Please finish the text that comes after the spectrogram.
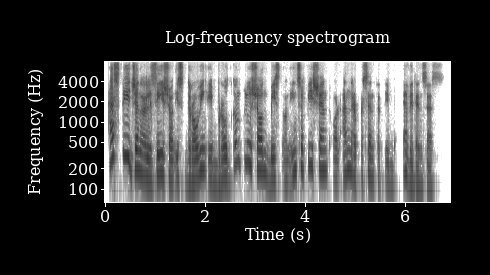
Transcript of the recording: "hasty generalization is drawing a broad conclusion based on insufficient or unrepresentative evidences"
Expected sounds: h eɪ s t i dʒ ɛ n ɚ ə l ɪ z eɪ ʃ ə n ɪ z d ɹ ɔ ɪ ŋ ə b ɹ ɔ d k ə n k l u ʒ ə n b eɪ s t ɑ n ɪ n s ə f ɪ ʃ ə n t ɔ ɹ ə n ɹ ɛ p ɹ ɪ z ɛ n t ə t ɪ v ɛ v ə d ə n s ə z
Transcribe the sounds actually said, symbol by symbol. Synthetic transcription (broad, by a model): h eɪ s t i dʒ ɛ n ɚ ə l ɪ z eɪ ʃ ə n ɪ s d ɹ ɔ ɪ ŋ ə b ɹ ɔ d k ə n k l u ʃ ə n b eɪ s t ɑ n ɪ n s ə f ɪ ʃ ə n t ɔ ɹ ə n ɹ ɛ p ɹ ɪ s ɛ n t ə t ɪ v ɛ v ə d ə n s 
